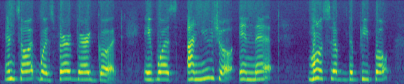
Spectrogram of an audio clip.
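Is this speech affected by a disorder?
Yes: spinocerebellar degeneration.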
